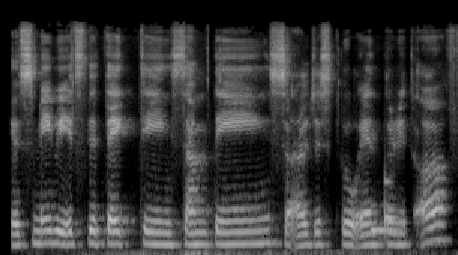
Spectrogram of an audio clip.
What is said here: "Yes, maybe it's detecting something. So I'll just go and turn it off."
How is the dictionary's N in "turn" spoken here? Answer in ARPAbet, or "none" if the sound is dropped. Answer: none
